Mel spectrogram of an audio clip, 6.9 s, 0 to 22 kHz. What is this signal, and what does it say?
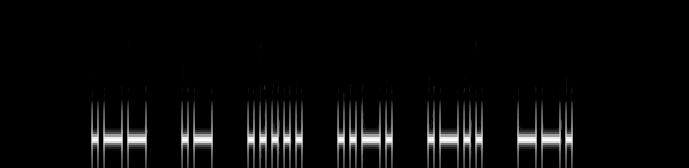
Morse code, heard as a keyed tone, about 20 wpm, spaced as for 15 wpm, 700 Hz. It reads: WA5FLG
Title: 167 Lesson 27g - Number 7 - Call Signs 20wpm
